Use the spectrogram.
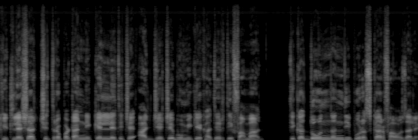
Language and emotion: Goan Konkani, neutral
